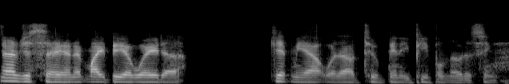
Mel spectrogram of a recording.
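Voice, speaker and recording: A man at medium pitch does a raspy put-on character voice. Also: moderate pace. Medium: actual play.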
